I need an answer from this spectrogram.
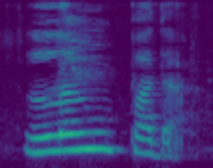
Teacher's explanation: a sílaba tônica é a antepenúltima sílaba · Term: proparoxítonas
